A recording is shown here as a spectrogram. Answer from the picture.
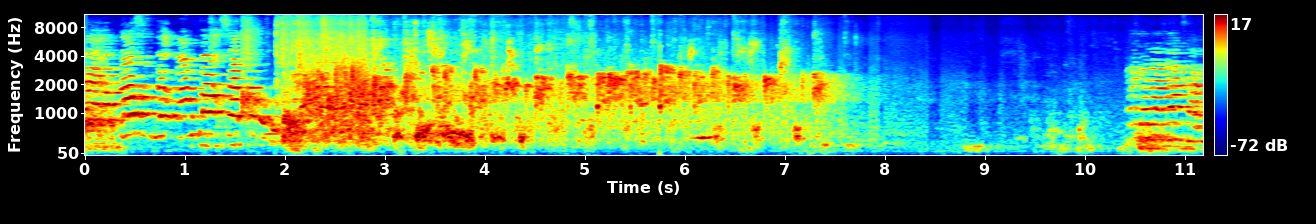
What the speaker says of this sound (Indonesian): Aplaus untuk kelompok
